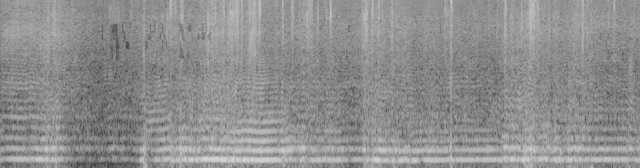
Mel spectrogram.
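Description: Honey bees give a steady, low droning buzz with rich overtones, swelling and fading as they pass.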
